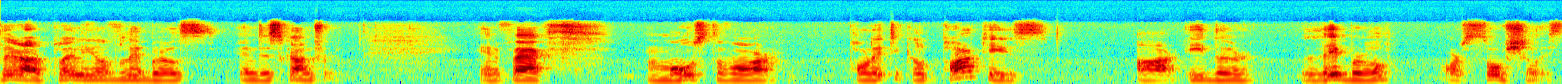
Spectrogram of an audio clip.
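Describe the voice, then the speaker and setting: The speaker talks fairly slowly in a Romanian accent. Long pauses come often. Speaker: YouTuber, political commentator. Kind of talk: monologue vlog. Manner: hesitant, many fillers.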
